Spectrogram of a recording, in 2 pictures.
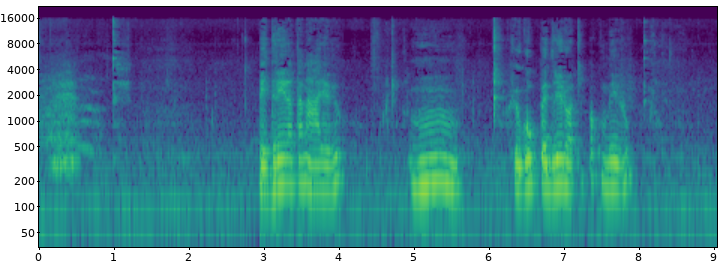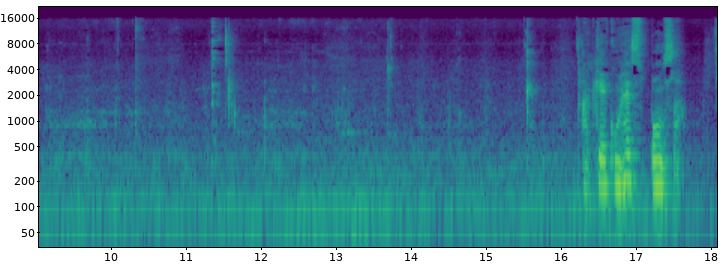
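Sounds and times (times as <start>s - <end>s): person chewing food: 0.6s - 2.9s, 4.4s - 6.3s, 8.0s - 16.4s.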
